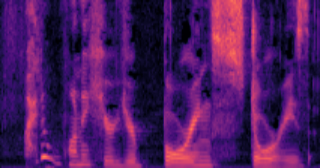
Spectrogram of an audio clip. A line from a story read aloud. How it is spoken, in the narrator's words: Olaf snarled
